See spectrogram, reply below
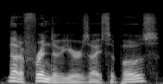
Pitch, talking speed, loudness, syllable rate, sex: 115 Hz, 255 wpm, -18 LUFS, 6.1 syllables/s, male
